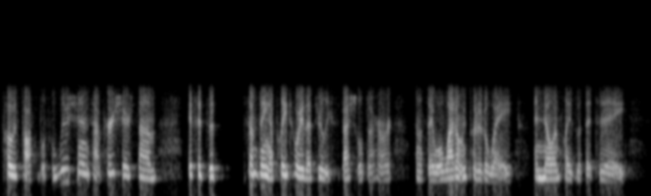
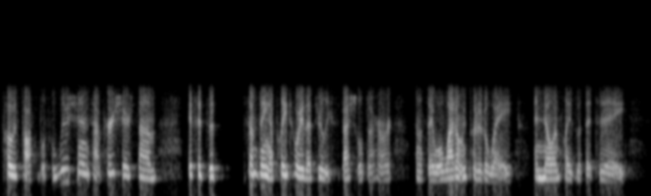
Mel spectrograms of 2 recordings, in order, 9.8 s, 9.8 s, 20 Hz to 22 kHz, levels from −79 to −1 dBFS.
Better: neither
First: phone-call audio; poor line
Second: phone-call audio; poor line

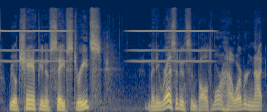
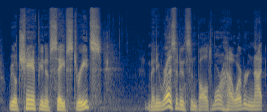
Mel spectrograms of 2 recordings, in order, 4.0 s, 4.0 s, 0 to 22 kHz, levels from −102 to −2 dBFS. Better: second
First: high-pitched whine; noticeable; until 1 s and from 2 to 3 s; 7 kHz, 10 dB below the speech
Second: none

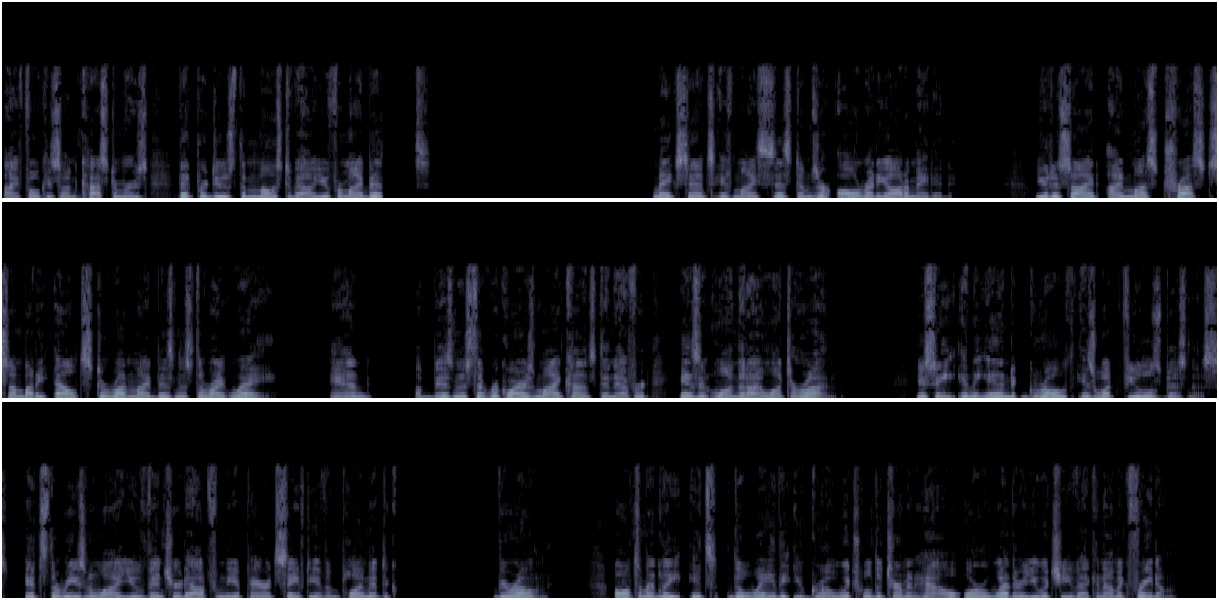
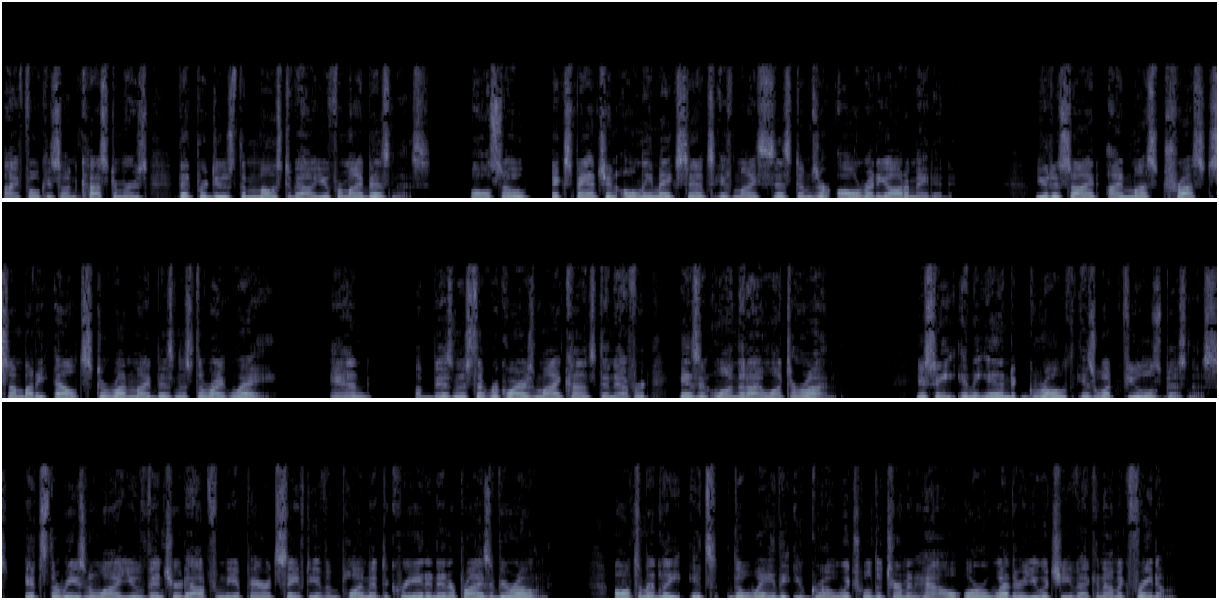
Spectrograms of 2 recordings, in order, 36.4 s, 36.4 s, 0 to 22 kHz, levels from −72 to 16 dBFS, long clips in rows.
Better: second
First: audio cutting out; at 4 s, at 4.5 s for 2 s and at 28 s for 1 s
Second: none

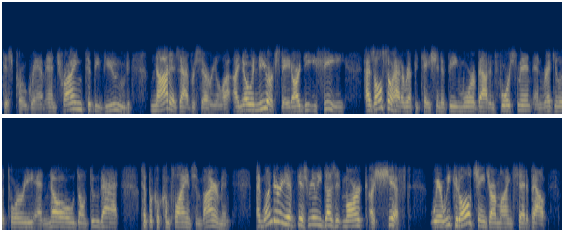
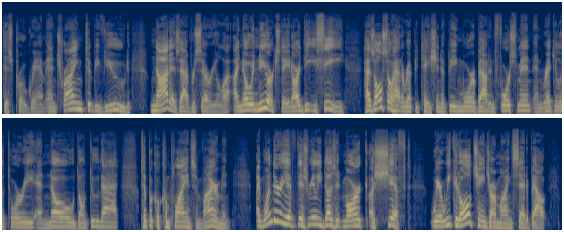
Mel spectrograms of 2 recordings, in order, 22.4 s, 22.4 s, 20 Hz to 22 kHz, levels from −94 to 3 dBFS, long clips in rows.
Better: second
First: phone-call audio; poor line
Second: none

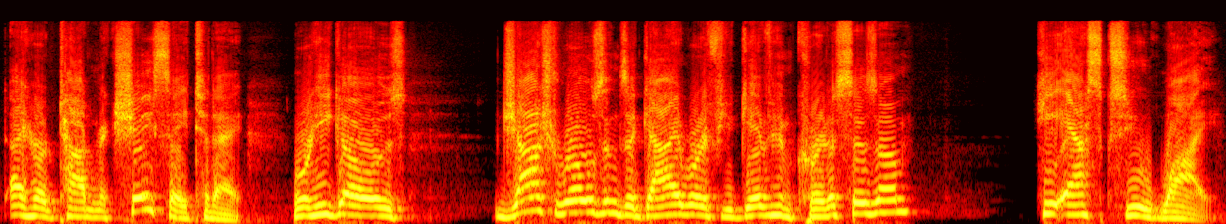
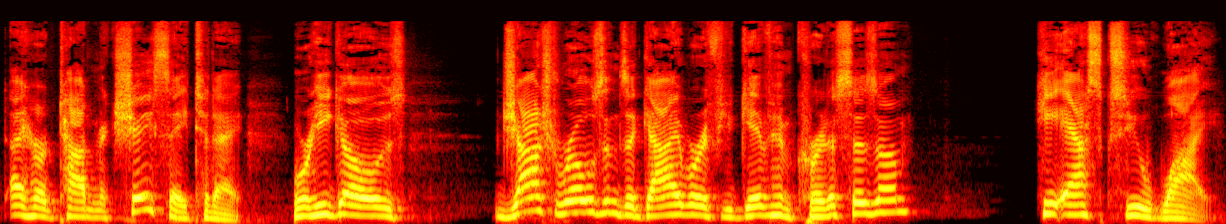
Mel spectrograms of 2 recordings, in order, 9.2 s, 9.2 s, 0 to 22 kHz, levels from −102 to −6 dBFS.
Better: second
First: distortion; slight; 10 dB below the speech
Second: none

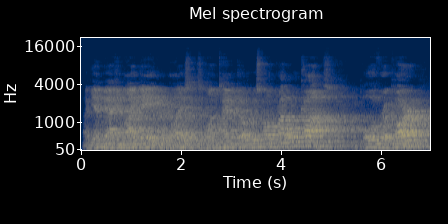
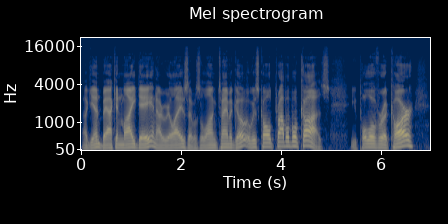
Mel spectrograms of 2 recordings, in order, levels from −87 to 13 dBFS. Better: second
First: off-mic speech; far // room echo; strong; dies away in 2.8 s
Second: none

